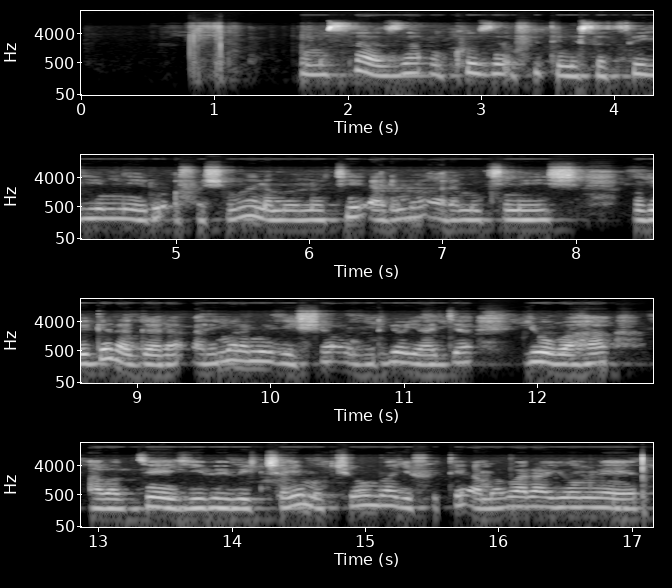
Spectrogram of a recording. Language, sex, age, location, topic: Kinyarwanda, female, 18-24, Kigali, health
